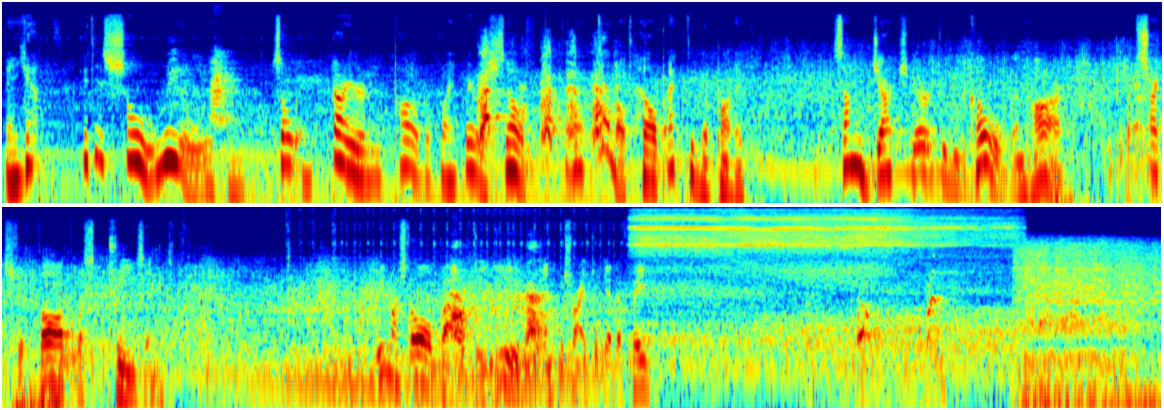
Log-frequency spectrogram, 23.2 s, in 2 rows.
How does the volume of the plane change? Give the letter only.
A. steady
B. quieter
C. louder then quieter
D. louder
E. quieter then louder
D.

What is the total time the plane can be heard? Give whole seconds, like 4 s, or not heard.
23 s.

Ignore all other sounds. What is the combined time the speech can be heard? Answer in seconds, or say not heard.
15 s.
